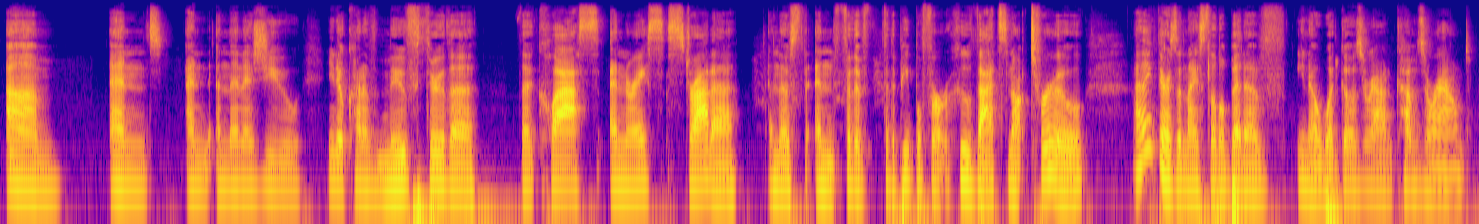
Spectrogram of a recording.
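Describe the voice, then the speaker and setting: A woman's voice: low voice, measured pace, a bit bright. A woman from the United States in a casual podcast chat, talking in a wry, reflective, rambling way. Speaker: podcast guest discussing topic of the week.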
